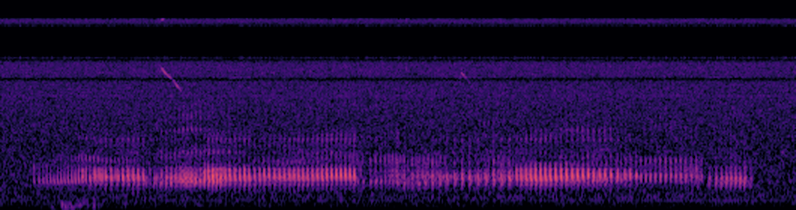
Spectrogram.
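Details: Irish frogs spawning in a flooded cattle grid in Cork, Ireland, males sitting on spawn: low purring croaks in long pulsed bursts, nearly continuous across the clip with a brief gap midway.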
